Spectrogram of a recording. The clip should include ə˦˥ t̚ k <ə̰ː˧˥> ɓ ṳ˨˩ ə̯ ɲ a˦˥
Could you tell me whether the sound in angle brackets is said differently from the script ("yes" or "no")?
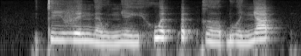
yes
